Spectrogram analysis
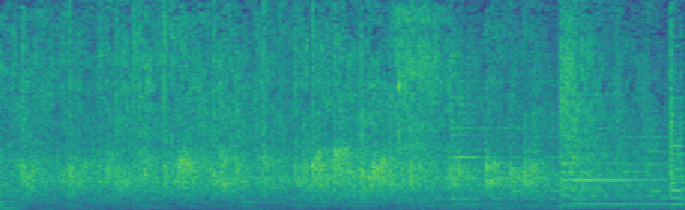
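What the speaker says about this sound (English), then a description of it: "Let's give another big round of applause to welcome all our visiting guests on stage for the inauguration ceremony." A large audience applauds steadily at the inauguration ceremony of an international academicians' alliance in Hong Kong, welcoming guests on stage with a dense, even wash of clapping throughout.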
